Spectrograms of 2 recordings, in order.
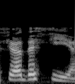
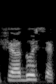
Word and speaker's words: Феодосия: Опять же, я хочу обратить ваше внимание, что слово греческое по происхождению, и правильно его произносить именно Феодосия, а не Феодосия, как нам привычно.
